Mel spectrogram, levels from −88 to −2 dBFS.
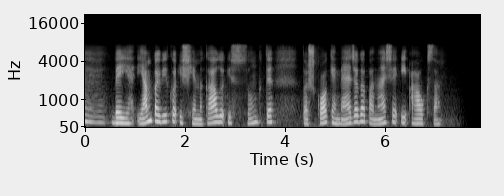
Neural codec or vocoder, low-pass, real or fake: codec, 16 kHz, about 1 kbps, DyCAST, with the encoder's durations; 7.2 kHz; fake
